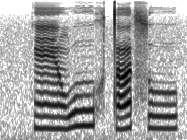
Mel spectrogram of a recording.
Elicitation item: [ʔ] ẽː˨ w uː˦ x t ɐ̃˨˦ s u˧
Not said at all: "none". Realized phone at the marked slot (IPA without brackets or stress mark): k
